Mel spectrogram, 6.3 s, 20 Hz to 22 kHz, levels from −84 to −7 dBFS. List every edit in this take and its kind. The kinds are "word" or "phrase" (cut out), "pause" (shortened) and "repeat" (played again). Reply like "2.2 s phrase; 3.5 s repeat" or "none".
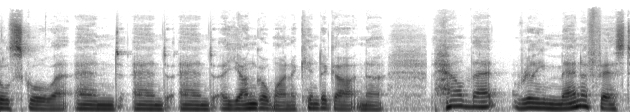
1.7 s repeat; 4.3 s pause; 5.1 s word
